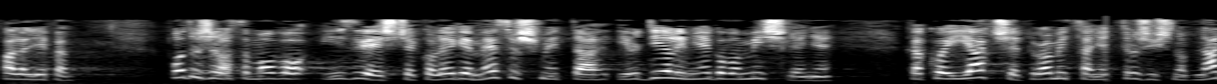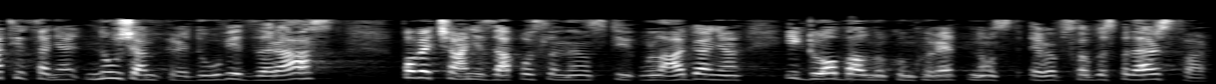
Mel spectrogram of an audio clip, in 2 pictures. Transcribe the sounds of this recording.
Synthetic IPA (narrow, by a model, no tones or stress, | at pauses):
xʋaːlˠaʎʲeːpa | po̞d̪r̩ʒalasamo̞ʋo̞izʋjeʃt͡ɕe̞ko̞le̞ːɡe̞me̞soʃmit̪ajeɾd̪jeːlimɲe̞ɡo̞ʋo̞miʃʎe̞ɲe̞ | kako̞jejat͡ʃe̞pɾo̞mit̪saɲe̞t̪r̩ʒiʃno̞ɡnat̪je̞t̪saɲanuːʒanpɾe̞d̪uːʋje̞t̪zaɾaːst̪ | po̞ʋe̞t͡ɕaːɲe̞zapo̞sle̞no̞st̪iʔulˠaːɡaɲa | iɡlˠo̞balnuko̞ŋkuɾe̞nt̪no̞st̪e̞wɾo̞psko̞ɡːo̞spo̞d̪aːɾst̪ʋa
